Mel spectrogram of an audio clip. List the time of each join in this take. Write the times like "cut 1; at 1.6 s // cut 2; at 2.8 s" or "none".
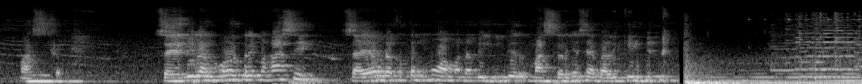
cut 1; at 6.8 s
